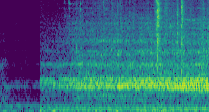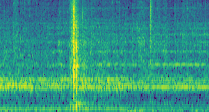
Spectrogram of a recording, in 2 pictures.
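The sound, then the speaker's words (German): A roller blind in a school classroom is pulled down by the teacher, Frau Halberstadt, because the sun is dazzling, in one steady, whirring rattle lasting several seconds, with a brief sharp clack partway through and a low hum underneath. “Frau Halberstadt hat das Rollo runtergelassen.”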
